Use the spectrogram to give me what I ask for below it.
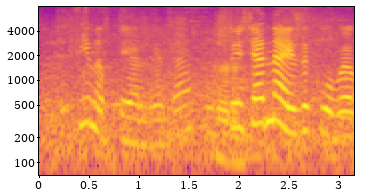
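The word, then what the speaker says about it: tere: Здрасте, это Тере. Финов Тере, да?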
